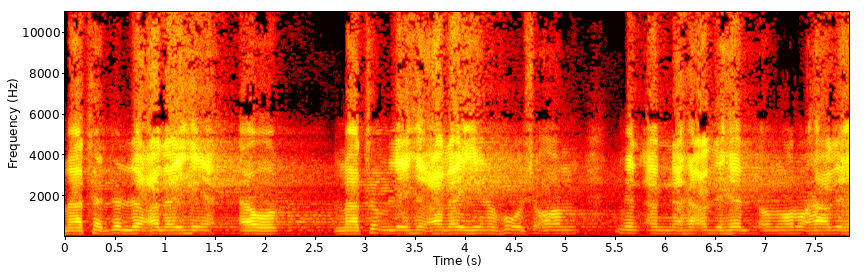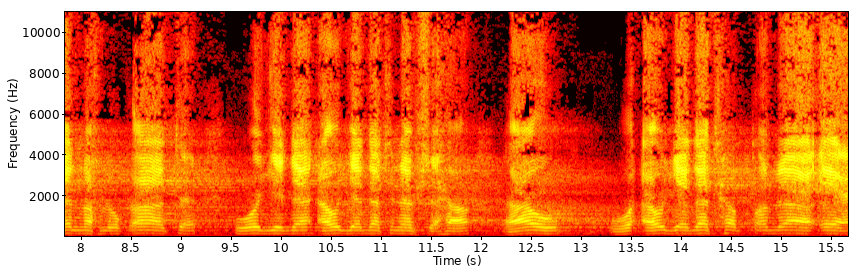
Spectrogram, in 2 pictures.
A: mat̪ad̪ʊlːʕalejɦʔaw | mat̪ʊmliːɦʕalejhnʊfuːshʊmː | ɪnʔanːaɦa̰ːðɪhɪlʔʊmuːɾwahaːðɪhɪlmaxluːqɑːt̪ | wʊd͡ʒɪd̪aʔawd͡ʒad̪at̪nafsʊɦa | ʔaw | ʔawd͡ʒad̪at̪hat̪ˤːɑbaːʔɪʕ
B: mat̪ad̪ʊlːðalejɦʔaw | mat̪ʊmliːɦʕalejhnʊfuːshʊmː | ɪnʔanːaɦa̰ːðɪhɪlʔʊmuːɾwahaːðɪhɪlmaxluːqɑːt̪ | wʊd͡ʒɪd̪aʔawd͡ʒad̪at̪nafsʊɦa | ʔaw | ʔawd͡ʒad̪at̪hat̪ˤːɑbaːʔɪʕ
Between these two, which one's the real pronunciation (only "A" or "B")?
A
